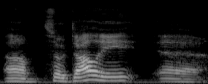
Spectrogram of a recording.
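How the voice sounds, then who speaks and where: A man co-hosting a casual live-stream chat, talking in a relaxed, rambling and wry way. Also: fairly high pitch, slow. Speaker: co-host.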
